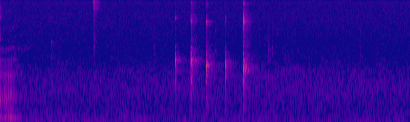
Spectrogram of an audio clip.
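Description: Near-silent room tone with a handful of faint, sharp clicks, several of them in quick succession about two seconds in.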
